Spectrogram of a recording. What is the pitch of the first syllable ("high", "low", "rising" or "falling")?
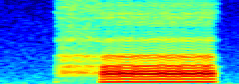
high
